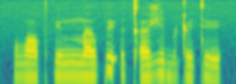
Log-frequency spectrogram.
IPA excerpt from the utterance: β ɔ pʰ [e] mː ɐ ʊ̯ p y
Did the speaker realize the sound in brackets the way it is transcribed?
no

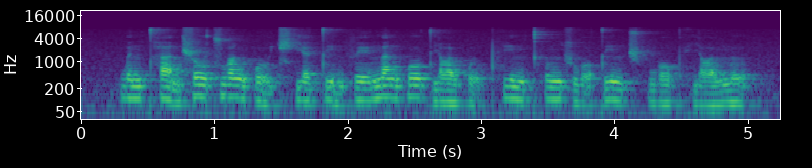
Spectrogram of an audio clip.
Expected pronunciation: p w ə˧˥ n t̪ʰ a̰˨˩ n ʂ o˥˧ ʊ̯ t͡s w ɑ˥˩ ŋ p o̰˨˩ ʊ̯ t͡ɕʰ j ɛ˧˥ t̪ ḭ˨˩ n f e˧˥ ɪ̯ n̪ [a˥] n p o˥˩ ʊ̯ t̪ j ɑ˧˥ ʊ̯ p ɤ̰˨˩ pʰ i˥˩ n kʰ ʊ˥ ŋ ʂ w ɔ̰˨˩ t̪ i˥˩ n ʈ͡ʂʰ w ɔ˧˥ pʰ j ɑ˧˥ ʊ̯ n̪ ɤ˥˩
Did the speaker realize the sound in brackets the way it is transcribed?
no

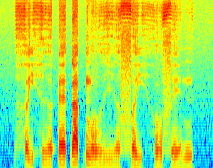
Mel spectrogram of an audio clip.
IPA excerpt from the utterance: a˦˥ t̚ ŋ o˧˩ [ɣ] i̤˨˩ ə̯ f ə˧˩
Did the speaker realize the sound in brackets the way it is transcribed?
yes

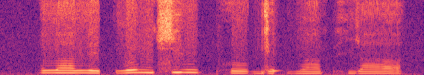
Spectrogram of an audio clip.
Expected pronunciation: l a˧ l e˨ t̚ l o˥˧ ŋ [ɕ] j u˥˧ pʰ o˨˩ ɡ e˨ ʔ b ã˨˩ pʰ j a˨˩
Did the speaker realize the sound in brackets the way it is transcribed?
yes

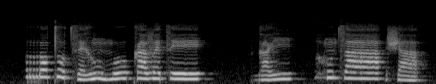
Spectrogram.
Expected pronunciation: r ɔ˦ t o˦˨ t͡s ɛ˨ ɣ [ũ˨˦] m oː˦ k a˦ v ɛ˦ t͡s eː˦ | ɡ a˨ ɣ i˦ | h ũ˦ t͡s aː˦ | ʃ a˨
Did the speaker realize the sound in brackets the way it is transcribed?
no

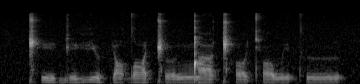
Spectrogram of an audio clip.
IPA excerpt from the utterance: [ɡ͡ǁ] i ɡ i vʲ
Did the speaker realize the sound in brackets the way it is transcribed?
no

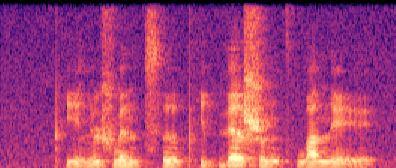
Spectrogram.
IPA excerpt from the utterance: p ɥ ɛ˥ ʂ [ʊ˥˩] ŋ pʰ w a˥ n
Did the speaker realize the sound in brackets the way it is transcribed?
yes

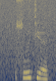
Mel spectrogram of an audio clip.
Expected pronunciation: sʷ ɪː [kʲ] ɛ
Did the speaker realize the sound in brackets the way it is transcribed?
yes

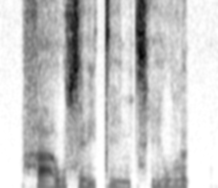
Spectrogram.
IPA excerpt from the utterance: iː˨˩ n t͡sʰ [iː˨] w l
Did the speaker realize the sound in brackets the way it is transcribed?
yes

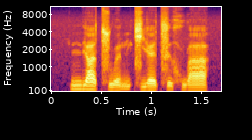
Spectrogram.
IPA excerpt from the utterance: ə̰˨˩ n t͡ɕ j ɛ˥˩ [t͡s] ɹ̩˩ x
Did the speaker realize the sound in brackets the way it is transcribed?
yes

